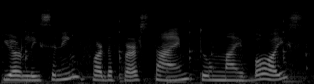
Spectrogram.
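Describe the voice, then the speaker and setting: A woman's voice: mid-range voice, fairly even intonation, measured pace. A woman who is not a native English speaker, talking over video clips as the host of her channel in a hesitant, nervous way, often restarting her sentences, recorded at home in an apartment. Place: apartment in a busy town area with traffic outside.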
